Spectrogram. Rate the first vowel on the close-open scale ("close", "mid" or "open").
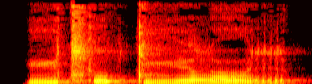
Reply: close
